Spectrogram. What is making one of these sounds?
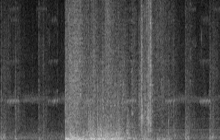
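A wooden crate smashes and splinters apart.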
